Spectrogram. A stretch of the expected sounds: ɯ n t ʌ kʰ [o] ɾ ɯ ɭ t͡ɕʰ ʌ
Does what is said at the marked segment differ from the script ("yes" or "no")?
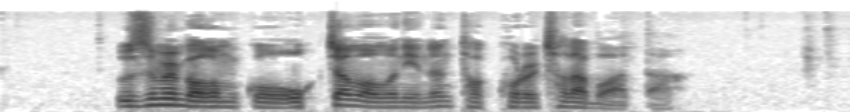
no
